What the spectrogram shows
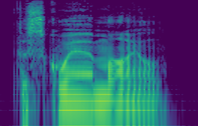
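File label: "square mile", British English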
